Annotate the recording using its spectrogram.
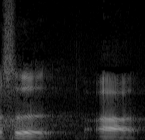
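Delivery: normal talking voice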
